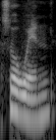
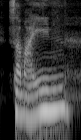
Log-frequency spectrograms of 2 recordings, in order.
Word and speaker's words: Samhain: La fiesta es llamada Samhain, escrita de esa forma, pronunciada Samhain, Samaín, Samhain también podemos escuchar en muchas partes de España, sobre todo por la parte del Samaín de Galicia.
